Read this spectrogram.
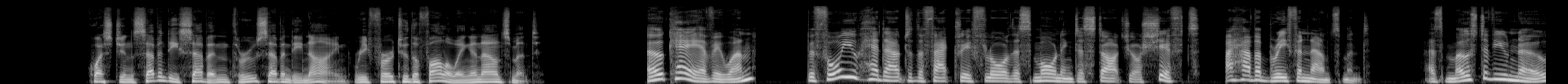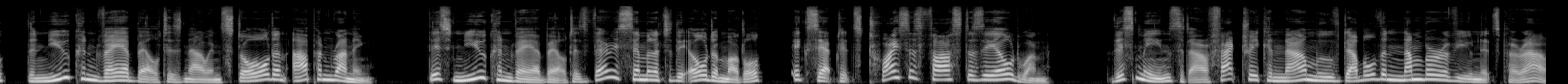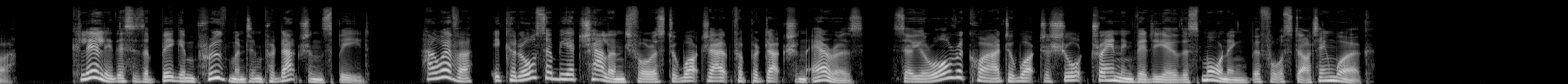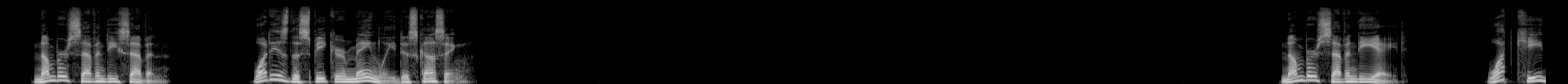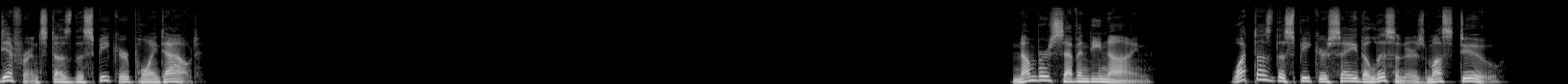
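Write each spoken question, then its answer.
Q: What is the speaker mainly discussing?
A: A new conveyor belt

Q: What key difference does the speaker point out?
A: It is twice as fast

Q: What does the speaker say the listeners must do?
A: Watch a training video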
